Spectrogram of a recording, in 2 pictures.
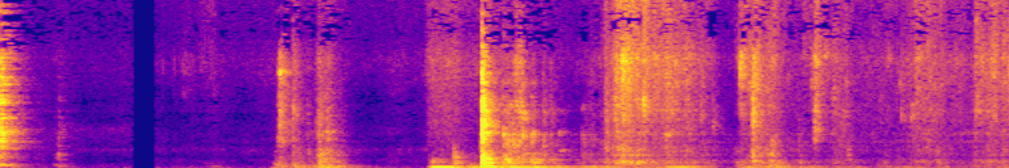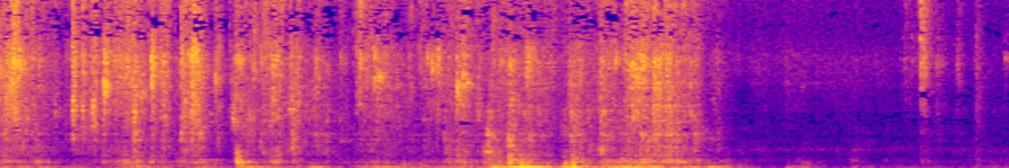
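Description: Water from a kitchen tap running into a sink while a knife is rinsed under the stream. It starts about three seconds in and stops about a second and a half before the end.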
